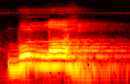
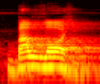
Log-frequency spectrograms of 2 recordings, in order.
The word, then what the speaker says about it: বিল্লাহি: যদি পেশ থাকতো তাহলে বুল্লাহি আবার যদি জবর থাকতো বাল্লাহি যেহেতু জের আছে এজন্যই বিল্লাহি ল উচ্চারণ হবে না এখানে উচ্চারণ হবে লা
